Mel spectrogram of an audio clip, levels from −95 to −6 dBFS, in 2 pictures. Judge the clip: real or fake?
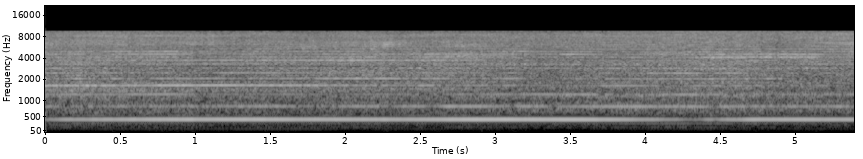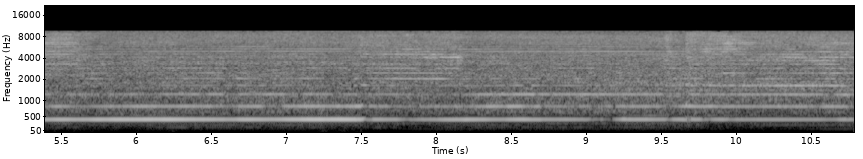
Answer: real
